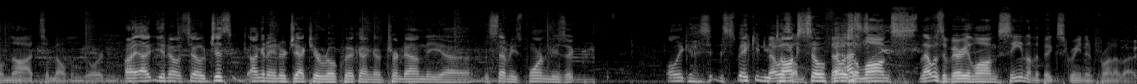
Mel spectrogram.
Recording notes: on location at the Mission Oaks Cafe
